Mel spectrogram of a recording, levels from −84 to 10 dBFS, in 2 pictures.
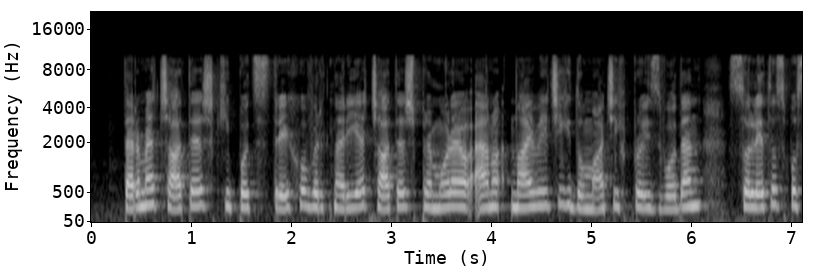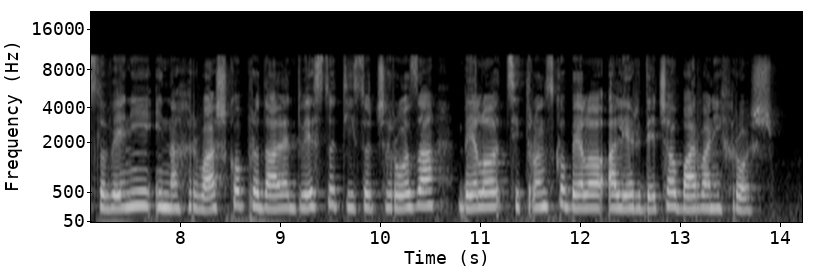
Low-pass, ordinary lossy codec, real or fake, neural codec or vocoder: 9.9 kHz; none; real; none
